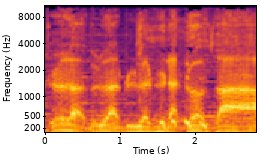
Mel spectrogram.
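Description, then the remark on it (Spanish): A child talks in a deep, croaking burp voice while offering a rose for sale, stretching syllables into gurgling belches across nearly three seconds of continuous, loud vocalizing. “Y es que me ofreció la rosa haciendo su voz con eructos, así de”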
